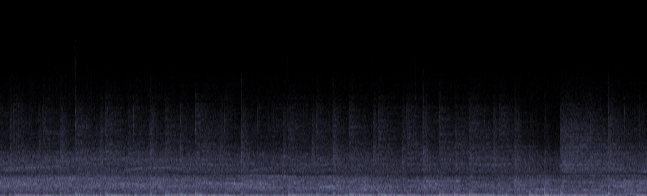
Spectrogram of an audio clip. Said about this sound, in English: The crowd's screaming. Oh. He does it all to the beat.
